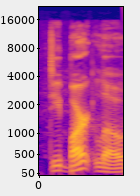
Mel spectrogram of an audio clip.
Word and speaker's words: DeBartlow: DeBartlow is how we pronounce it.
